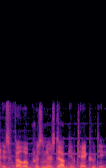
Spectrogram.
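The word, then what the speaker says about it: Te Kooti: fellow prisoners dubbed him takuti pronounced cordy tragedy followed his escape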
